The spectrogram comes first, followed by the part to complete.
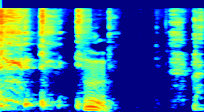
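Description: A man's voice in three short, abrupt bursts in the first second, then a pause and a faint burst near the end.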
